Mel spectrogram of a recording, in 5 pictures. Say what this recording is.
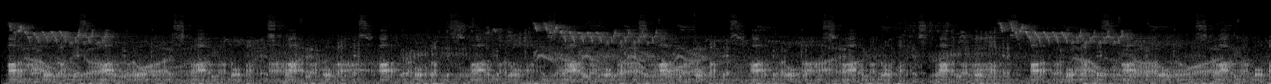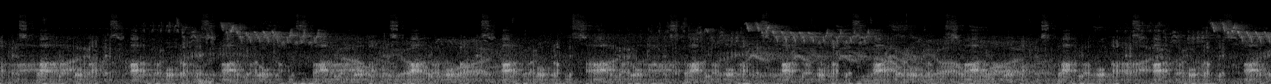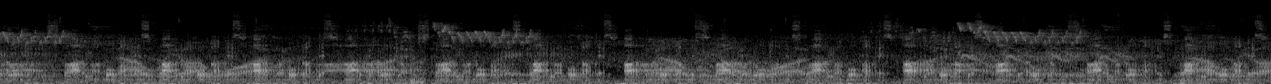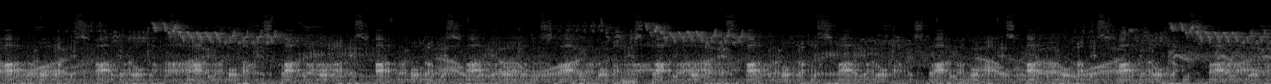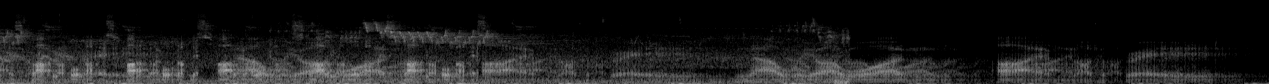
Vocal Experiment & Bird Sounds #1
Two rather strange tracks featuring looped and modified vocals (mine) and bird sounds. All sounds recorded and processed by myself.
sounds, creepy, strange, experimental, drone, abstract, bird, ambient, effect, vocal, weird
